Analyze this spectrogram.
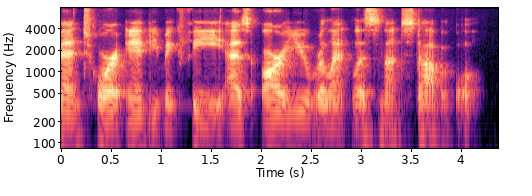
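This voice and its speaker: A man with an American accent, at a moderate pace. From Colorado, US. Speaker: podcaster. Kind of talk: interview.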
